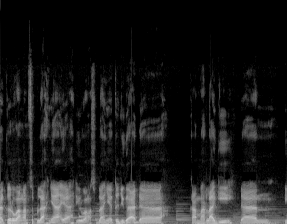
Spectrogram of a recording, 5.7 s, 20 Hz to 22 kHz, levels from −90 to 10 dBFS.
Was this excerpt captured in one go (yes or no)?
yes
